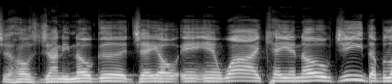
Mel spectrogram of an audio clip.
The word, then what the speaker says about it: Jonny Knogood: It's your host, Jonny Knogood, JONNY, KNOG, O and add a D. Lite Pole. The I-O is silent.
